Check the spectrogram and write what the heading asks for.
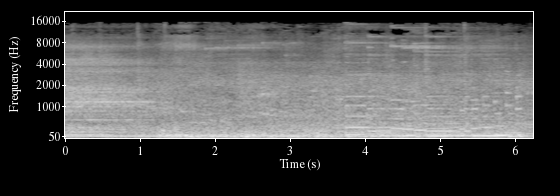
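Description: Dancing Drums Explosion slot machine playing its bonus-round music and win jingle over a steady low bass, as a mini jackpot is awarded and the free spins go on.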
